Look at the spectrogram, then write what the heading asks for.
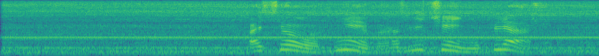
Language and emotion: Russian, neutral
